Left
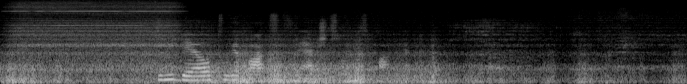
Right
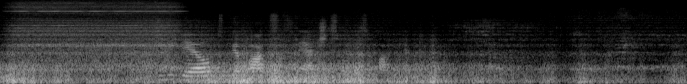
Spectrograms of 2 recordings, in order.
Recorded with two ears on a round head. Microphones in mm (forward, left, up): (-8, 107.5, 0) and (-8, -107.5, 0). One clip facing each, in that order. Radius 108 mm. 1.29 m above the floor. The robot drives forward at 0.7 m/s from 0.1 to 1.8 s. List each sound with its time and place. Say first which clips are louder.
1.6 s a woman speaking: left 7 dB; 70° left (ahead or behind), 2 m; by 4.3 s 75° left (ahead or behind), 2 m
